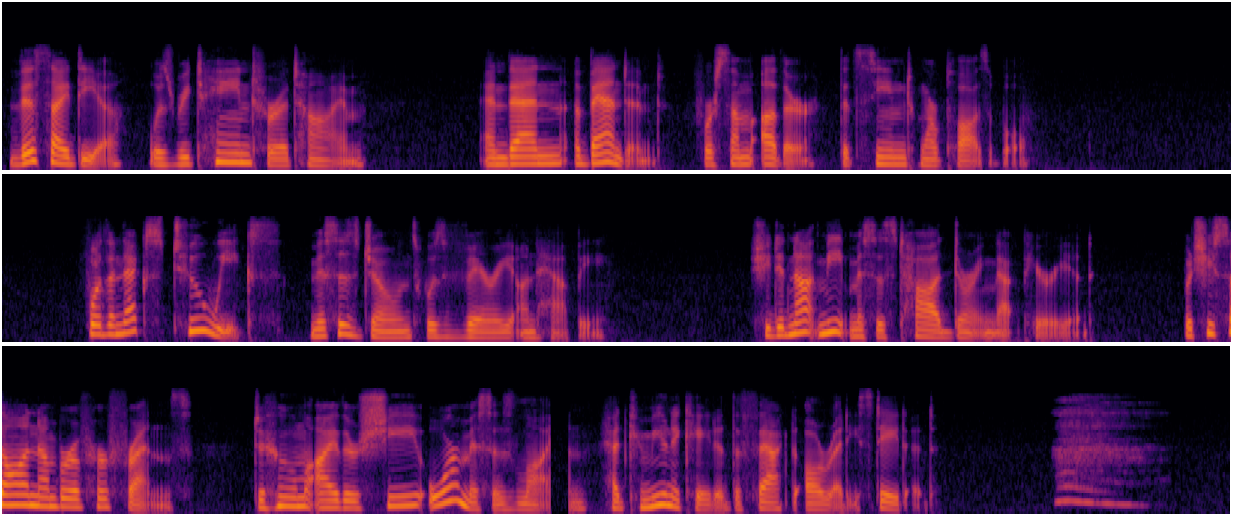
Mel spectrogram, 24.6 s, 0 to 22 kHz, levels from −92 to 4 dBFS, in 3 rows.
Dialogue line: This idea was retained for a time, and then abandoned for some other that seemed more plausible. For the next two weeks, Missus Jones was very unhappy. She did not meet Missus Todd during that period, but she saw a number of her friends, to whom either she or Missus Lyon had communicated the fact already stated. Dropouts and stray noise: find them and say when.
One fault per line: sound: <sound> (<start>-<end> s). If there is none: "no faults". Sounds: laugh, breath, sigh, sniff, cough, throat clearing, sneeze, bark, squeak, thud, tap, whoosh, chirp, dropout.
sound: dropout (20.0-20.2 s)
sound: sigh (23.4-24.2 s)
